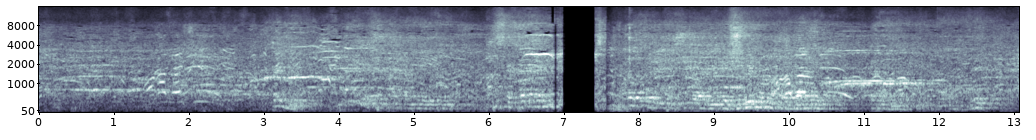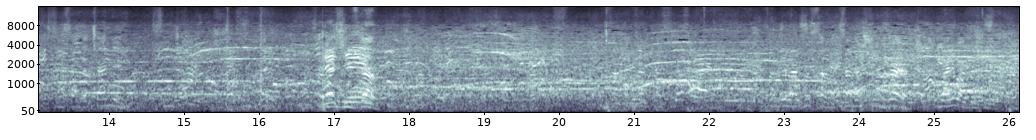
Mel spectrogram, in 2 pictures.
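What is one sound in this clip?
A man sings into a microphone over a loudspeaker in a large hall.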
